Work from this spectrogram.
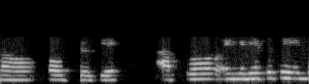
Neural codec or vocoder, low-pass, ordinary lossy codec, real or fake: none; 3.6 kHz; none; real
